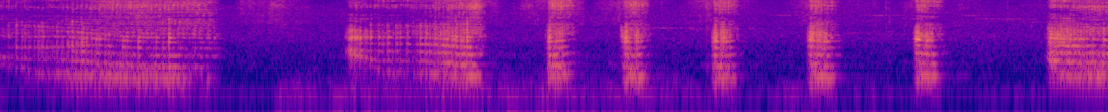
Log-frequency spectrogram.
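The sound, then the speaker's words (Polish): A stag roars during the autumn deer rut. One long, hoarse bellow is followed by several short, grunting roars in a fairly regular rhythm, and another drawn-out roar closes the sequence. “Rykowisko zaczyna się wraz z nastaniem jesieni. Zaczynają się chłodne poranki i w ten czas słychać te właśnie dobiegające głosy. Często mylone z głosem niedźwiedzia,”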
